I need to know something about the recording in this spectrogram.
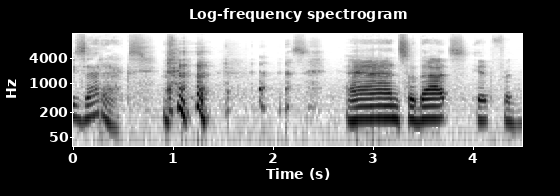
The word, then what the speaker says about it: ZX: the zx spectrum and it is pronounced zx because it's british you like to emphasize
